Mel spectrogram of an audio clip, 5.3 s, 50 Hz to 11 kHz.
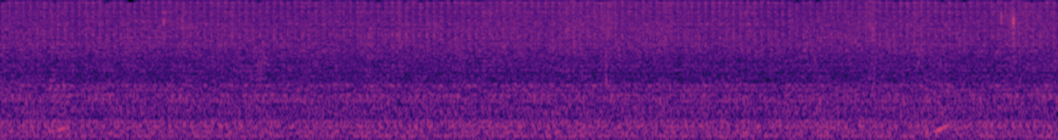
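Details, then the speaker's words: Suction machine running on continuous mode at medium suction (80–120) during a nasopharyngeal suctioning nursing skills demonstration: steady low motor drone and rumble. "okay now going to turn our suction on on this particular model we have 80 to 120 is your medium suction and we're going to leave it on continuous cuz once we get down we want to go ahead and suction out"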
